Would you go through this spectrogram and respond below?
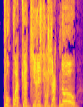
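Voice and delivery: very high, outraged shout; enraged, screamed demand; furious roar. A narrator's reading. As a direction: hurl the accusation at full voice. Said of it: "rugit Naya".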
